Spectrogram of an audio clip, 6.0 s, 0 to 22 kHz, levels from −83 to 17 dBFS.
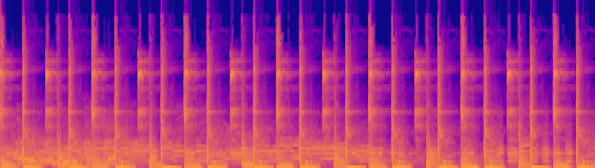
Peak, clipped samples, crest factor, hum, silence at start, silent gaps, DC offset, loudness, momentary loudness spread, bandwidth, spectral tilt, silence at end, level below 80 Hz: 0 dBFS; 2%; 6 dB; none; 0 s; none; under 0.1%; -7 LUFS; 1 LU; over 20 kHz; -4 dB/octave; 0 s; -14 dBFS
